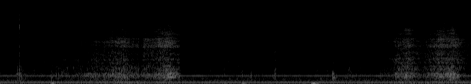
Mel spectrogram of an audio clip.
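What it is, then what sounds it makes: Plastic takeout bowl. A fingertip taps and scratches the bottom of a white plastic takeout bowl. A few light, dry taps fall between two longer bursts of bright, hissy scratching. A steady low hum and a faint mid tone run underneath, and the whole clip stays quiet.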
